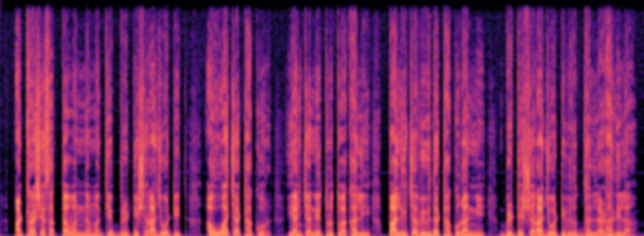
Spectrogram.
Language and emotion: Marathi, neutral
